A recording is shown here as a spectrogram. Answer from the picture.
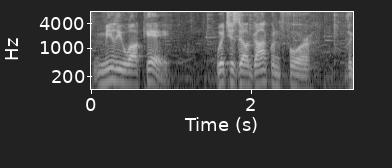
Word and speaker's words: Milwaukee: Actually, it's pronounced Miliwaukee, which is Algonquin for the good land.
